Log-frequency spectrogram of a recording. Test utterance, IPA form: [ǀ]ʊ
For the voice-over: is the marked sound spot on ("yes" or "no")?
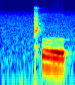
no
